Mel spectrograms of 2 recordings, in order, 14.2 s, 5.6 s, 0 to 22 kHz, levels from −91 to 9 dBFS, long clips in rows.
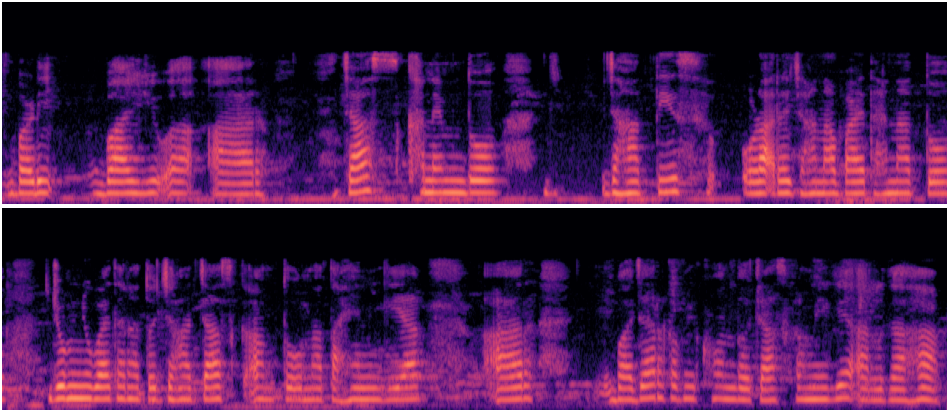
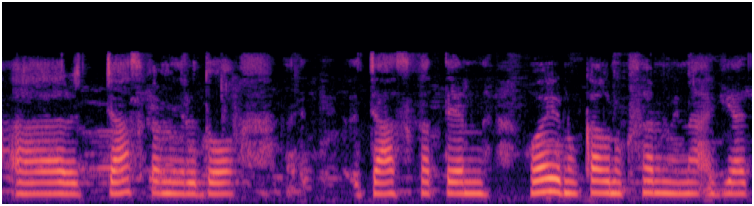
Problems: background sounds at intervals, background conversations at intervals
